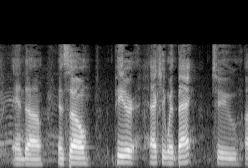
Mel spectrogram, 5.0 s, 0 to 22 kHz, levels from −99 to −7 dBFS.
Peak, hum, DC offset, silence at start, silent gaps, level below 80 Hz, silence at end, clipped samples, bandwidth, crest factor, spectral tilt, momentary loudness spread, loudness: -2 dBFS; none; under 0.1%; 0 s; none; -56 dBFS; 0 s; under 0.1%; 7.6 kHz; 18 dB; -5 dB/octave; 13 LU; -20 LUFS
